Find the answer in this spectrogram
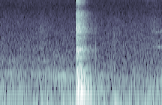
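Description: A single short, sharp click about halfway through: the switch in the base of a homemade battery-powered LED lamp being pressed to turn the lamp off. Otherwise near silence, room tone.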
